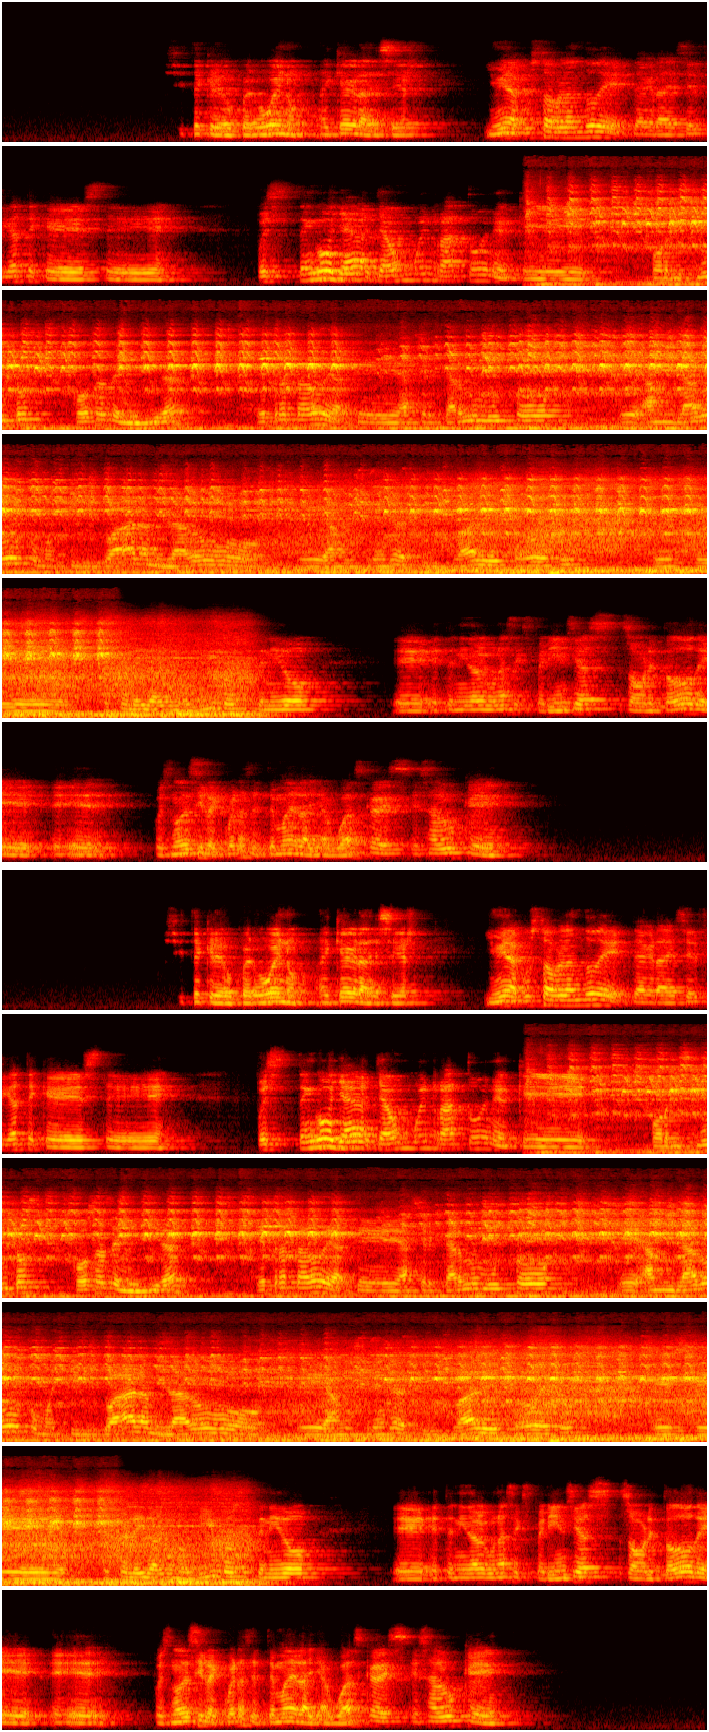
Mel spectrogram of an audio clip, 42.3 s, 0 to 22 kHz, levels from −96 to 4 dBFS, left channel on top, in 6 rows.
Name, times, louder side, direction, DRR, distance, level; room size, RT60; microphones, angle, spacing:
voice 1, 1.9-4.2 4.8-8.7 9.6-12.9 13.6-14.5 14.8-15.9 16.6-19.6 20.3-23.8 24.1-26.9 27.6-31.3 32.1-36.3 36.8-40.2, right 3 dB, 60° right, 6 dB, 1.5 m, -32 dB
sound 1, 12.3-29.4, left 1 dB, 15° left, 2.2 m, -28 dB
sound 2, 14.9-30.7, right 1 dB, 20° right, 4.8 m, -34 dB
12.5 x 7.5 x 8.8 m, 0.94 s
head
